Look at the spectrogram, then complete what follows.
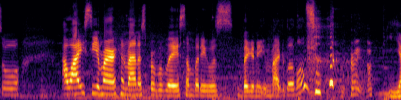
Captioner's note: more laughter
